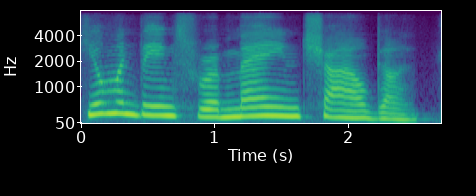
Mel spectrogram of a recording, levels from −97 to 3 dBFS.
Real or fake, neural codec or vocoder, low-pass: fake; codec, 16 kHz, 0.5 kbps, FunCodec, trained on Chinese and English, 25 frames a second; 7.2 kHz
